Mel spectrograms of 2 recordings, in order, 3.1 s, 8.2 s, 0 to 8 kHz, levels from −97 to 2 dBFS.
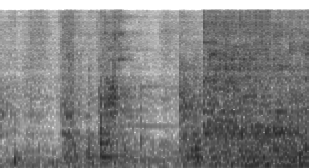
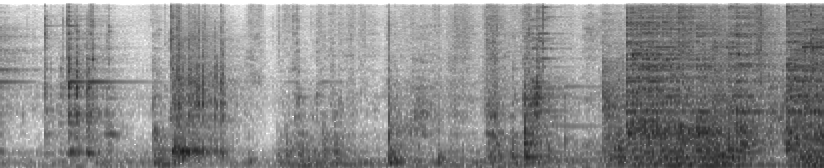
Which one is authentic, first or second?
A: second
